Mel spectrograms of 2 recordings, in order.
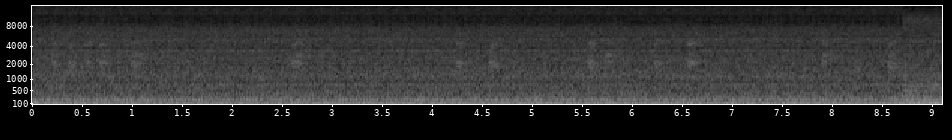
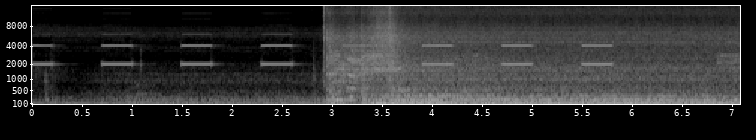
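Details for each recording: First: BMW E46 idling after vacuum leak repair (CCV system replaced, two of six bad coil packs found) that cured misfires; idle low, even and steady with no ticks, misses or hunting, revs settling as it warms, far smoother than minutes before. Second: BMW E46 inline-six, after CCV vacuum-leak repair and clearing codes P0301–P0306: chimes, then cranks and catches into an uneven, lumpy idle that never settles; cylinders 1 and 6 still misfiring, later traced to two bad coil packs.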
